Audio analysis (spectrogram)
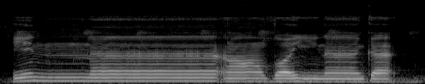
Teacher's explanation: Kedua, Inna a'tainaka. Hukum bacaan mad jaiz munfasil. Karena ada mad bertemu alif tidak satu kata. Cara membacanya dibaca 4 atau 6 harokat.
